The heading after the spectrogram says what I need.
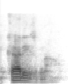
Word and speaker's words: carisma: de los dones plural la palabra griega carisma o carisma se pronuncia más bien carisma los dones del espíritu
